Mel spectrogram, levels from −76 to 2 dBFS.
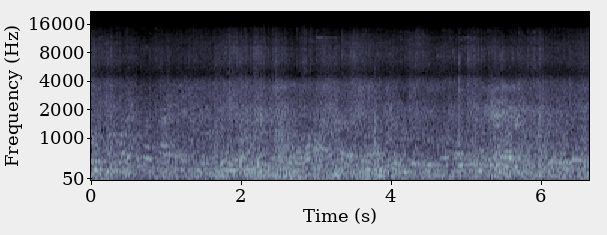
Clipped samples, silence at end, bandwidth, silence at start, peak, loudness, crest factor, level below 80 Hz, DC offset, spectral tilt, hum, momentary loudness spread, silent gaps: under 0.1%; 0 s; 16 kHz; 0 s; -14 dBFS; -27 LUFS; 14 dB; -42 dBFS; under 0.1%; -4.5 dB/octave; none; 4 LU; none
